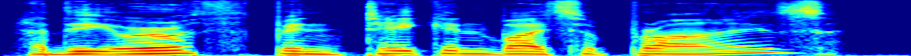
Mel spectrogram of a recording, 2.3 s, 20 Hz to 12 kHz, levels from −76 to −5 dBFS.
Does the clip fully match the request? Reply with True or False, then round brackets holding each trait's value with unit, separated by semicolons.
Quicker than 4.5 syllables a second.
True (5.1 syllables/s)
